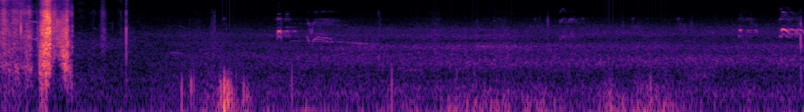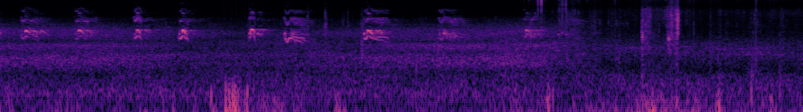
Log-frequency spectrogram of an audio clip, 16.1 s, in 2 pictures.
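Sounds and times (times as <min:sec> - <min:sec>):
wind on microphone: 0:00.0 - 0:07.8, 0:09.8 - 0:11.8, 0:13.1 - 0:16.0.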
